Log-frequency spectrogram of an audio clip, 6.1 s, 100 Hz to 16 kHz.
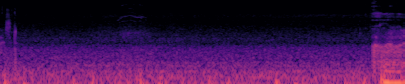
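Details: Resting heartbeat heard with the listener's head on the chest at bedtime: steady, calm lub-dub beats at about 60 a minute with quiet room noise and a rustle at the end; a normal heartbeat.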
